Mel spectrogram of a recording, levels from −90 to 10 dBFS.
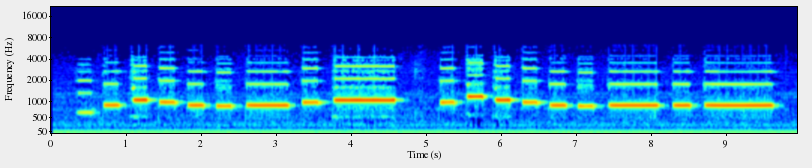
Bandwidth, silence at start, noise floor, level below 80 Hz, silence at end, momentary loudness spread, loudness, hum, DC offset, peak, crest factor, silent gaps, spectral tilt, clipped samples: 6.2 kHz; 0.35 s; -43 dBFS; -44 dBFS; 0.3 s; 10 LU; -16 LUFS; none; under 0.1%; -6 dBFS; 10 dB; none; 2 dB/octave; under 0.1%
